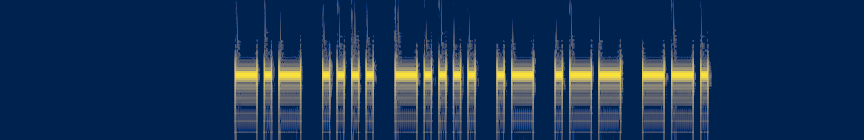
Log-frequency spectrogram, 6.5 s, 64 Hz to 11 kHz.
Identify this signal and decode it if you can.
Morse code, heard as a keyed tone, about 22 wpm, 700 Hz. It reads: KH6AWG
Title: DXCC-100 Call Signs - 6 Characters - Repeated 2x - 22wpm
